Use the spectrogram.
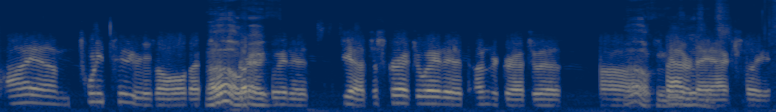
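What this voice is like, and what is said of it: Southern American accent. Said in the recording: “you're from the South, as I can tell from your voice”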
